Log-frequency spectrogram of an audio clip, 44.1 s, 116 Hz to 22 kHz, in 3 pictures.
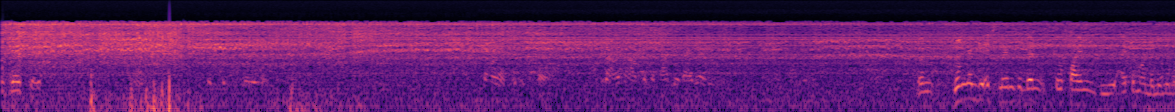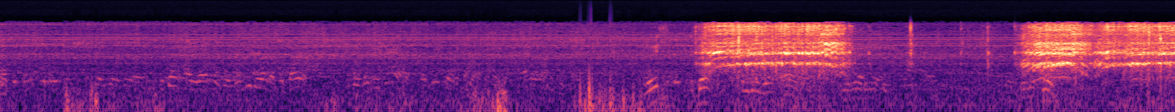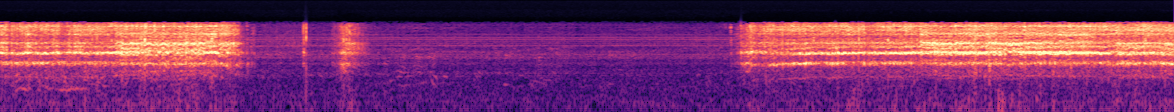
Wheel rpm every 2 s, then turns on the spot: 0, 0, 0, 0, 0, 0, 0, 0, 0, 0, 0, 10, 100, 20, 130, 160, 40, 0, 0, 80, 160, 160.
32-34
